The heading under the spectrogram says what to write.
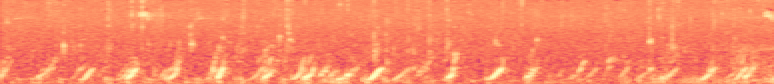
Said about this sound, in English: I hope you can hear the sound bubbling up from the mud.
